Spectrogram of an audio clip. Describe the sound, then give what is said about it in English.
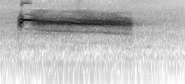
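A single long, harsh, descending scream of a red-tailed hawk, loud, lasting about a second over faint background rumble. “Perhaps a bit of freeway birdwatching may ease the frustration of slow traffic, so watch for this bulky football of a hawk.”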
